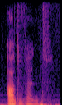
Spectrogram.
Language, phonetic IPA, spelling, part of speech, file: Polish, [ˈadvɛ̃nt], adwent, noun, Pl-adwent.ogg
